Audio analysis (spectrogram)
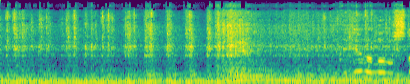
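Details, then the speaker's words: Pontiac GTO, warm, before changing the spark plugs: steady low rumble sags and wavers as the throttle is eased in, nearly stalling, a hesitation off idle. Owner suspects the spark plugs; not confirmed. "see that it's almost like he's about to die"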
